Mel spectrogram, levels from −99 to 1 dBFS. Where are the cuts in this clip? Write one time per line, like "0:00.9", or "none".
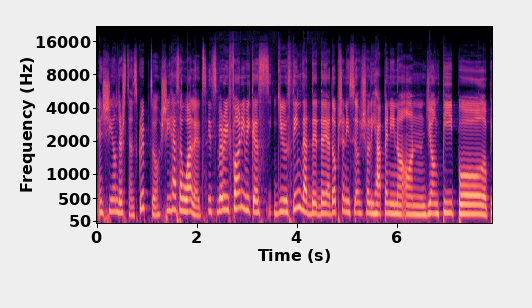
0:02.3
